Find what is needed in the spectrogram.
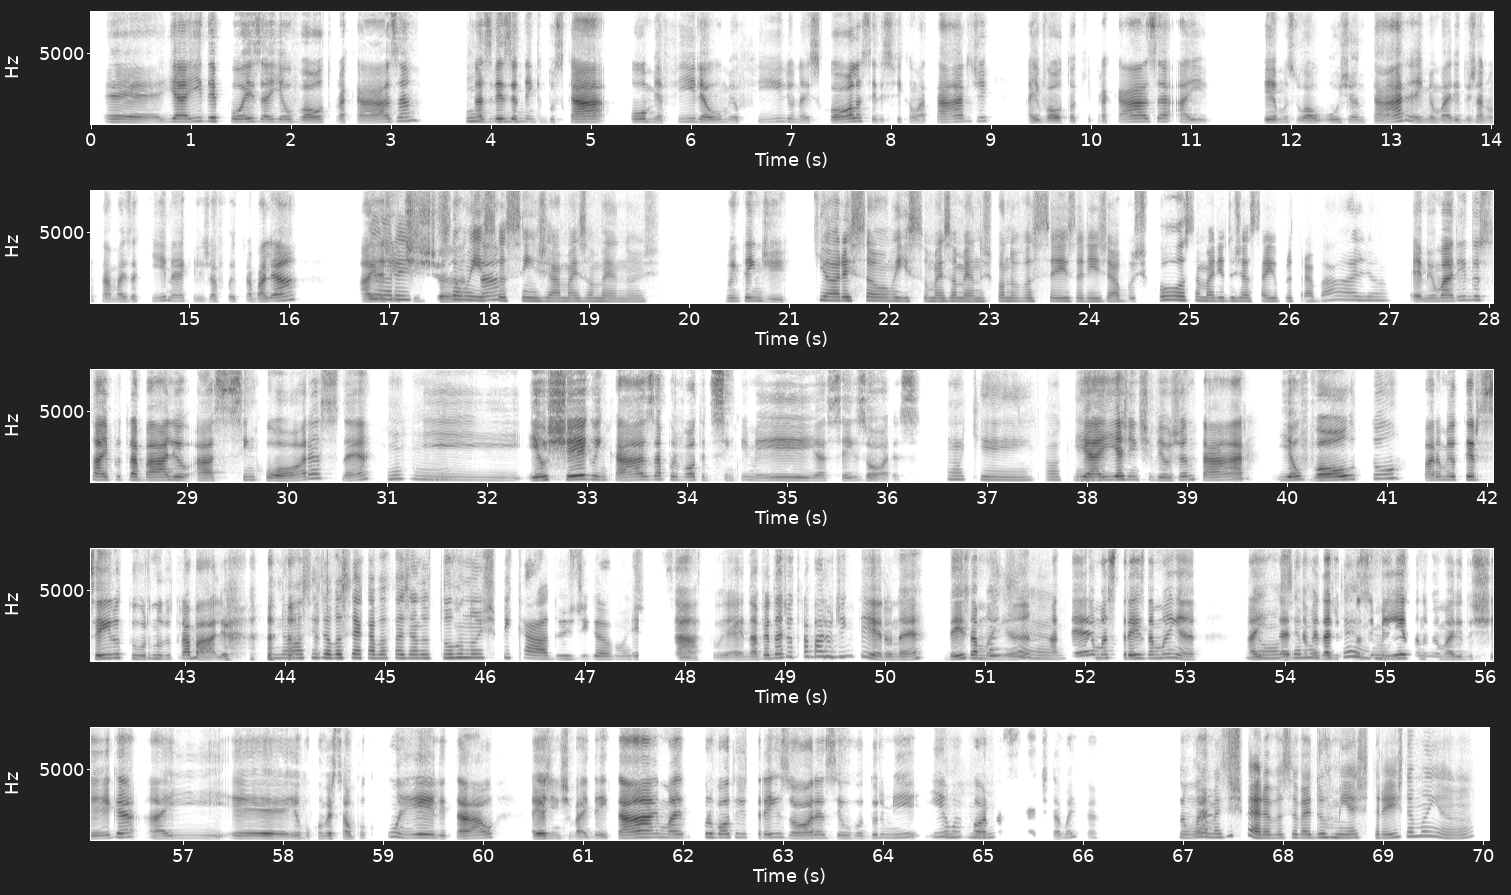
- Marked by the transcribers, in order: laugh
- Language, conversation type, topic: Portuguese, advice, Por que não consigo relaxar depois de um dia estressante?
